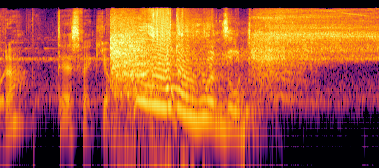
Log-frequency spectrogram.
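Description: A loud, harsh shriek blares suddenly and drops in pitch.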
